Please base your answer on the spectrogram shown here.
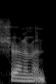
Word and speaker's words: Schoenemann: Nicole Schoenemann or Schoen, but I think she said the actual way you pronounce it is Schoenemann. But, Okay.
